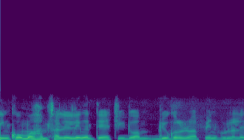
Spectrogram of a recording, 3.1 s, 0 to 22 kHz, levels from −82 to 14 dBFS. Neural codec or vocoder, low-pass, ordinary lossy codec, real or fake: none; 7.2 kHz; none; real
